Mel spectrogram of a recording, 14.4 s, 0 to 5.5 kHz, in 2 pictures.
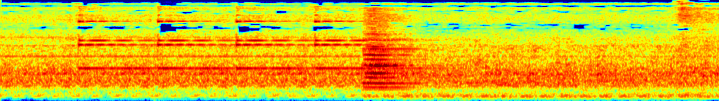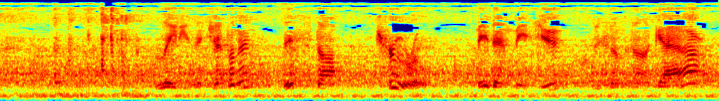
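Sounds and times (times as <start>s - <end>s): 
passenger express train rolling into a station: 0.0s - 14.3s
sustained horn-like tones of a passenger train: 3.6s - 4.3s
speech: 10.4s - 14.3s.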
